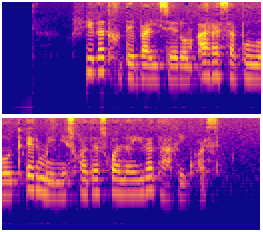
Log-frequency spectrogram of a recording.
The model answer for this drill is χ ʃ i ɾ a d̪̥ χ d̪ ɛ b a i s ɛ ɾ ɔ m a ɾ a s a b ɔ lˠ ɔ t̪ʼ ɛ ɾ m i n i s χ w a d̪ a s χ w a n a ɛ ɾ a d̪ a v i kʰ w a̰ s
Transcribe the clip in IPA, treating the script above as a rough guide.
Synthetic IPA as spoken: χ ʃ i ɾ a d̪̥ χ d̪ ɛ b a i s ɛ ɾ ɔ m a ɾ a s a b ɔ lˠ ɔː t̪ʼ ɛ ɾ m i n i s χ w a d̪ a s χ w a n a i ɾ a d̪ a ʁ i kʰ w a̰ s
